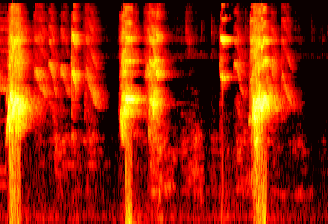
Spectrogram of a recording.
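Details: Song of a Javan myna (jalak kebo), used to prompt a mute bird to start singing: three raspy, squawking phrases, each a loud burst with a softer chattering tail, about a second apart.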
